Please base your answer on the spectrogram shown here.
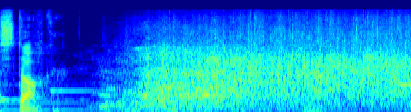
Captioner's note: laughter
